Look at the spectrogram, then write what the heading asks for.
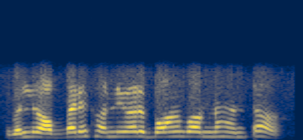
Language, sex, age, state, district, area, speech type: Odia, female, 18-30, Odisha, Ganjam, urban, conversation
